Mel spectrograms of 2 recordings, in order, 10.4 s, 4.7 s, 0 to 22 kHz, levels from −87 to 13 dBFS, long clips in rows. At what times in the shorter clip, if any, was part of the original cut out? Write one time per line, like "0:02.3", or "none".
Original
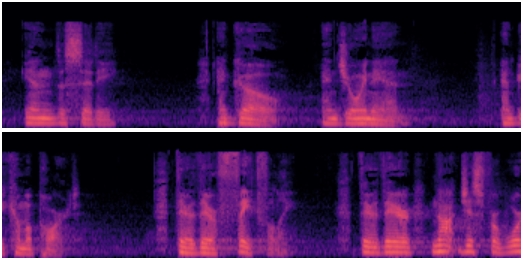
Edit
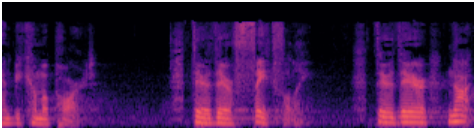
none

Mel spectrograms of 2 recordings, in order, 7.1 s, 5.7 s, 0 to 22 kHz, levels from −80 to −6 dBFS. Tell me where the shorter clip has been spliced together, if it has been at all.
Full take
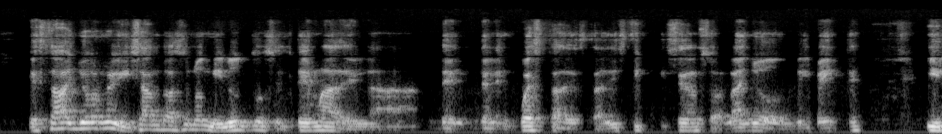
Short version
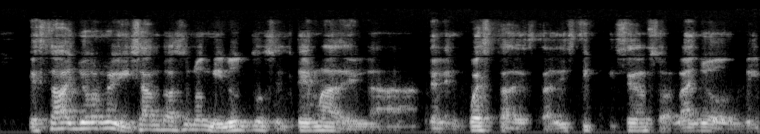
0:03.2

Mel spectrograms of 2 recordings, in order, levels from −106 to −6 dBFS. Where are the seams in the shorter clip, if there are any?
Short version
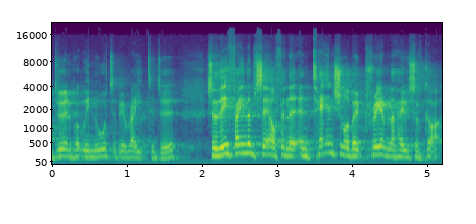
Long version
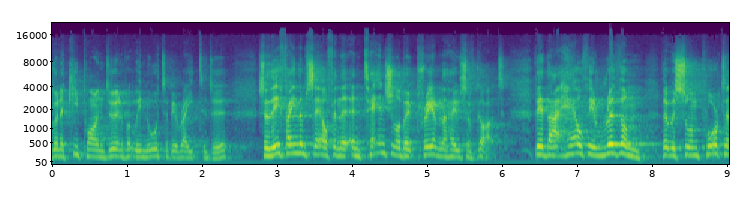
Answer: none

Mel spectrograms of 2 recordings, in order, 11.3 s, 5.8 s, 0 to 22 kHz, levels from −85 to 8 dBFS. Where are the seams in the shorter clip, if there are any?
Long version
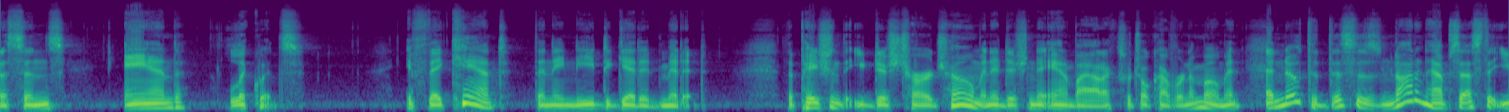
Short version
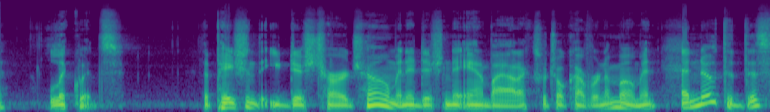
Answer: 0:01.4

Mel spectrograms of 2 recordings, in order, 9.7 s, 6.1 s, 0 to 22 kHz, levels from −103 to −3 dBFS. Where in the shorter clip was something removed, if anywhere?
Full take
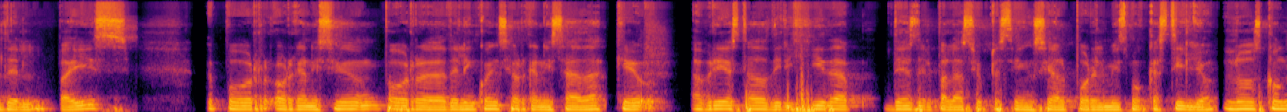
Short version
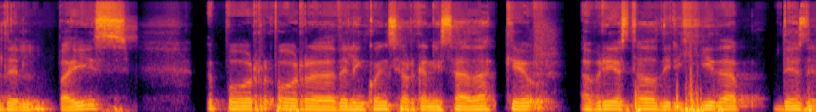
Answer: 0:02.0

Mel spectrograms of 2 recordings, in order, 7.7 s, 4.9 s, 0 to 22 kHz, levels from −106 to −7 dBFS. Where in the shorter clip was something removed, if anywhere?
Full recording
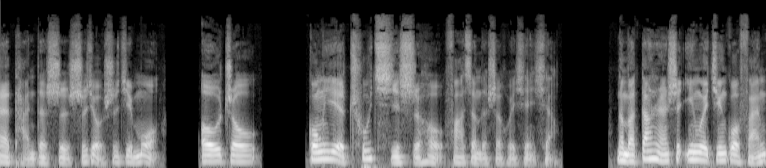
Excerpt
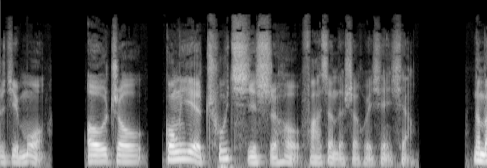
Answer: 0:01.5

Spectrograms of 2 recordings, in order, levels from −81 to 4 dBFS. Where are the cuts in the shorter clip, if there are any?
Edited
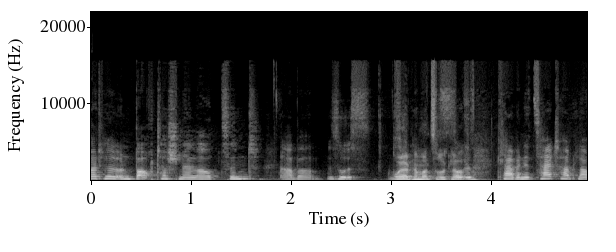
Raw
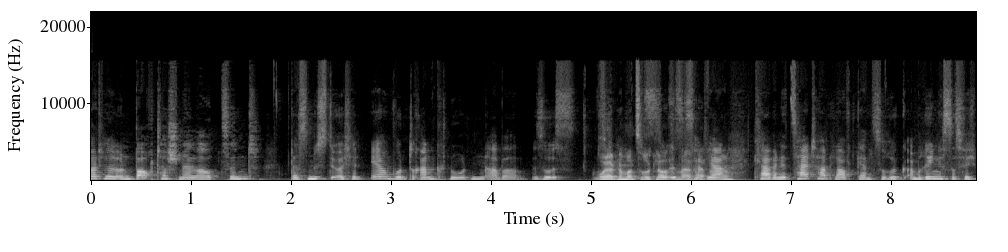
0:01.9
0:03.8

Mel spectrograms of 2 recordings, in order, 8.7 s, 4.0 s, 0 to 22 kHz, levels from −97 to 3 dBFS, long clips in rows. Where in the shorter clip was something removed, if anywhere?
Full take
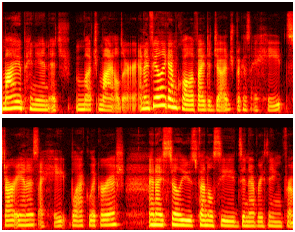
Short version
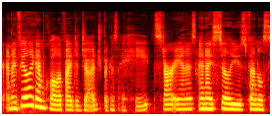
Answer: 0:02.9

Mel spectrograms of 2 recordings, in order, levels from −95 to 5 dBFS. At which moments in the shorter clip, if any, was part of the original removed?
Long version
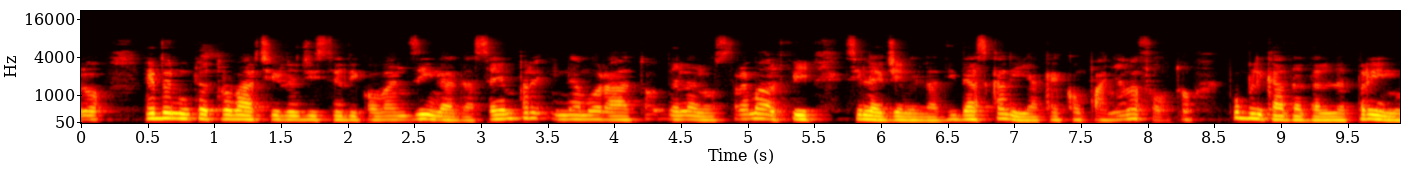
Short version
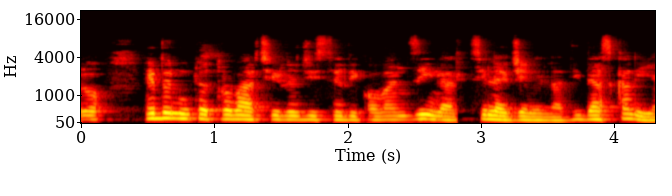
0:02.8

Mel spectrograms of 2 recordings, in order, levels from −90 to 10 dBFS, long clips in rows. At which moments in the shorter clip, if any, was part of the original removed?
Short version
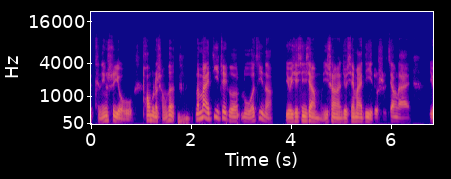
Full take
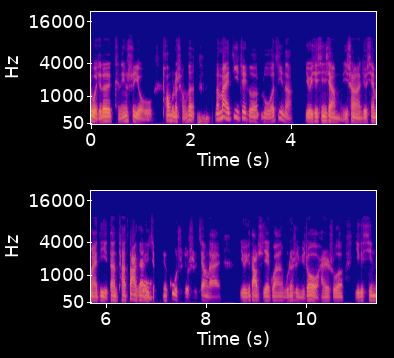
0:05.6

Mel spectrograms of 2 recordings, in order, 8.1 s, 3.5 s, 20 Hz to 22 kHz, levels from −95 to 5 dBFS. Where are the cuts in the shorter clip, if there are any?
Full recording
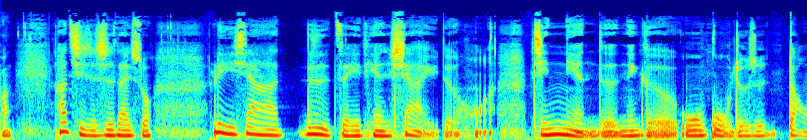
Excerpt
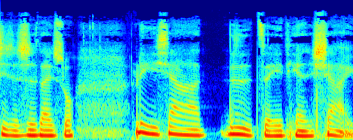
none

